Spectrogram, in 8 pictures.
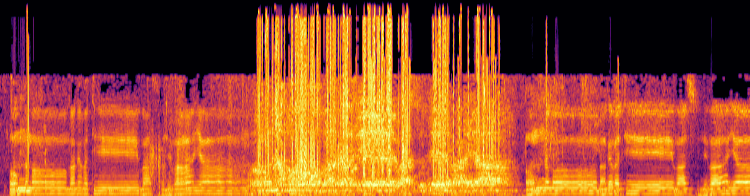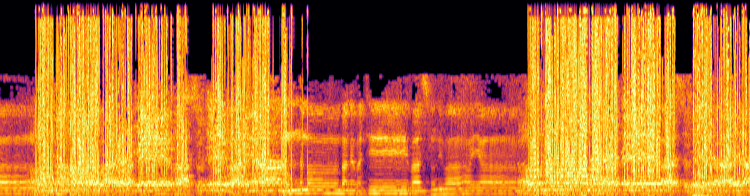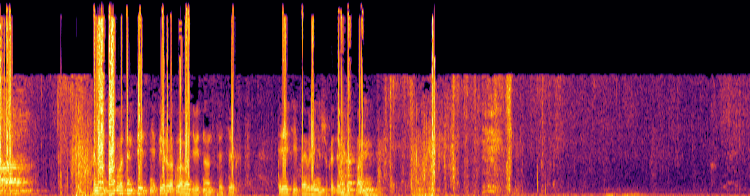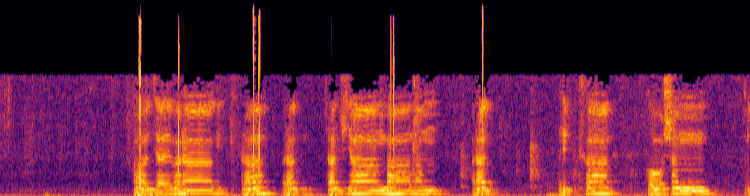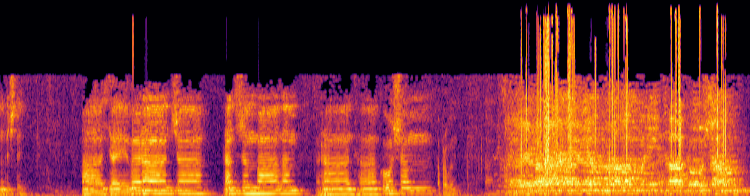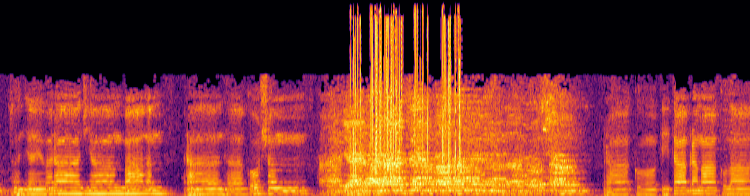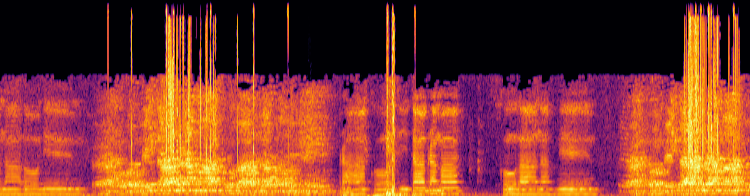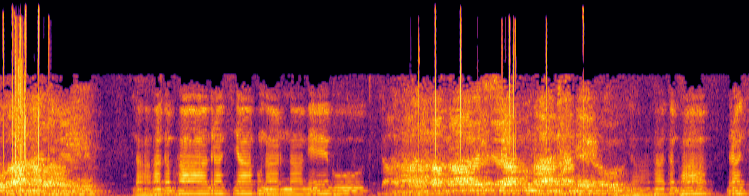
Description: Темы, затронутые в лекции: Польза ошибок великих преданных Чтение мантры.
